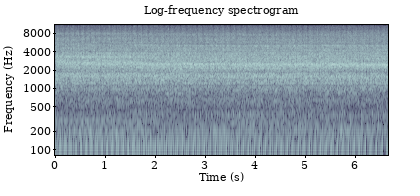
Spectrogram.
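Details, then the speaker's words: Cub Cadet 1X snow blower, electric start, stored March to December without draining fuel: steady cranking about three beats a second, never fires; owner suspects stale bad-smelling gas, then changes gas and cleans carburetor. "probably gonna have to change the gas in fact I think I'm just going to try to change the gas now it does smell kind of bad"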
